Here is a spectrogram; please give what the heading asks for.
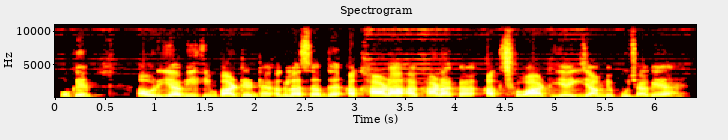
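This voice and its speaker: A man teaching an exam-prep lecture, drilling through word pairs one after another in a steady, repetitive way. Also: sits high, moderate pace. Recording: dull lo-fi recording.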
